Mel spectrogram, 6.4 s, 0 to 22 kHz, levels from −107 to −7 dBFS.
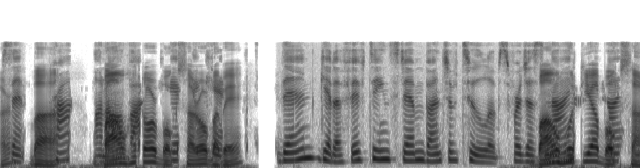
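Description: The speech dips sharply five times: at 0.00 to 0.05 s, 0.23 to 0.40 s, 0.69 to 0.96 s, 1.31 to 2.77 s, and 5.74 s through the end. The first dip goes down about 25 dB. The others reach about 40 dB, with roughly a second lost across the long 1.31 to 2.77 s stretch. This is likely speech suppressed in double talk. The echo canceller misread the local talker as loudspeaker echo while the far side was talking and attenuated both.

Inside that long dip, from 2.47 to 2.60 s, a faint delayed copy of the voice surfaces about 334 ms behind the original, at roughly 35 dB below the speech. It is a brief scrap rather than a sustained repeat. The likely cause is echo leak: the far end's canceller failed to remove all of its loudspeaker pickup and sent the residue back down the line.

Between 3.48 and 4.36 s, six CD scratch ticks occur at about six to seven per second, each lasting at most around 1.5 ms. 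A blemish on the disc corrupted more data on each revolution than error correction could rebuild. The player concealed the damage by interpolating or muting, leaving short, regular clicks. The band above 8 kHz is empty, as expected from call microphone processing.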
